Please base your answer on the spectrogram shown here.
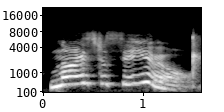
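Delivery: slow, high, drawn-out model for repeating; slow language-teacher delivery; slow model phrase. Shown as a demonstration. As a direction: say it slowly and brightly for learners to echo. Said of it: "repeat after me".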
